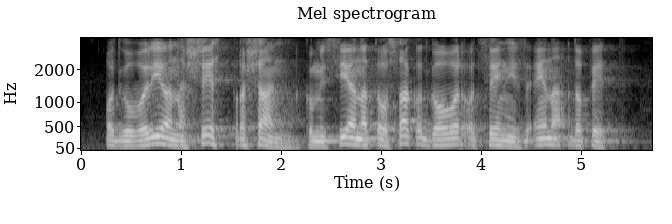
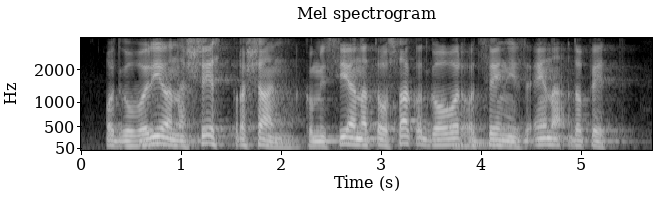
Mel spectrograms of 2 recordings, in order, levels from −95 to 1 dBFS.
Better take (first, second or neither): first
